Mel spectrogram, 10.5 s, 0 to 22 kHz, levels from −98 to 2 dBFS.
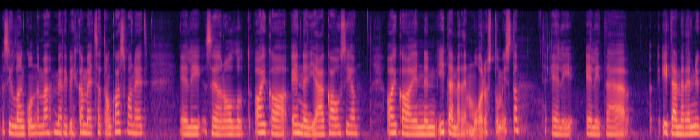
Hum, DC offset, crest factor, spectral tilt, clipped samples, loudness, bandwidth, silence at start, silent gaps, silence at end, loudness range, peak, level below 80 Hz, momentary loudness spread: none; under 0.1%; 16 dB; -5.5 dB/octave; under 0.1%; -24 LUFS; 16 kHz; 0 s; none; 0 s; 3 LU; -8 dBFS; -60 dBFS; 8 LU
